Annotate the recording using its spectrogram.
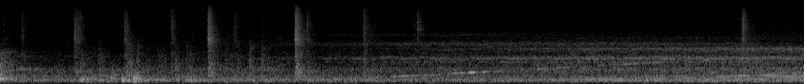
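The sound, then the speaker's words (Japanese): A Seibu Line express commuter train bound for Ikebukuro pulls away from a station after its doors close, its motor whine rising in pitch over a steady rumble, with a series of sharp clicks and clunks in the first few seconds. “発車いたします。”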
